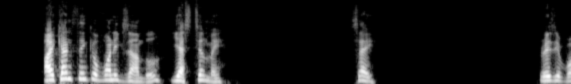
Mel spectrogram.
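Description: A man lectures into a microphone, speaking calmly with pauses.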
